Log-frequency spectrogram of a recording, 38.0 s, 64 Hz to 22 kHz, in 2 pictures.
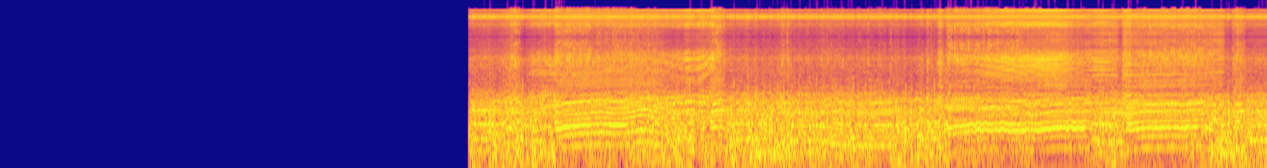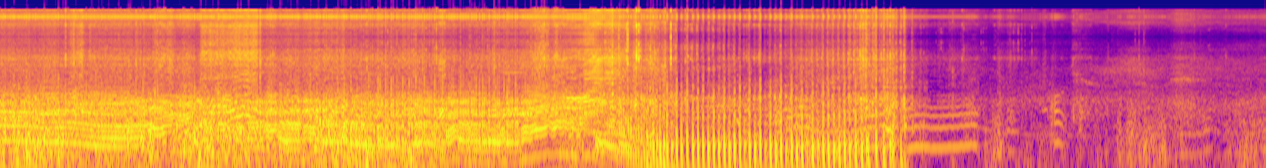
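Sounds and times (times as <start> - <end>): dirt bike engine revving: 7.1 - 33.8
wind on microphone: 7.1 - 37.9.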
